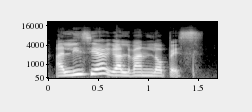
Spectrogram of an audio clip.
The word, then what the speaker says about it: Alicia Galvan Lopez: Hi, my full name, Alicia Galvan Lopez.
